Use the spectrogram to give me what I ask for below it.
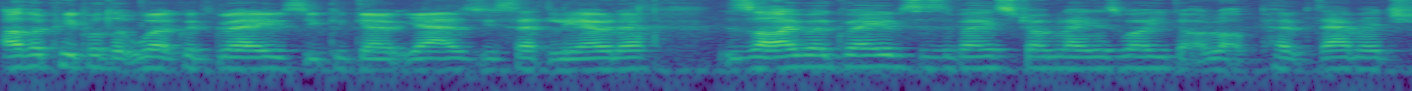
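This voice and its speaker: A man's medium-pitched, flat monotone at a fairly quick pace, over noticeable background noise. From Netherlands. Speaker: esports caster. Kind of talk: live commentary.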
